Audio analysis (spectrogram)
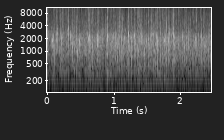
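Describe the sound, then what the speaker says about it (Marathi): Audience applause on a Marathi comedy show, loud and steady clapping that fills the whole stretch without a break. "जोरदार टाळ्या"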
